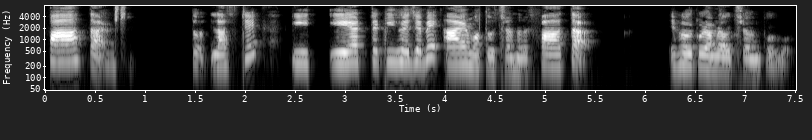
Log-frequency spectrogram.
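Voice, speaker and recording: A woman's voice: medium pitch, brisk, pushed and bright. A woman teaching an online German class, patiently quizzing her students on pronunciation over a video call.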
